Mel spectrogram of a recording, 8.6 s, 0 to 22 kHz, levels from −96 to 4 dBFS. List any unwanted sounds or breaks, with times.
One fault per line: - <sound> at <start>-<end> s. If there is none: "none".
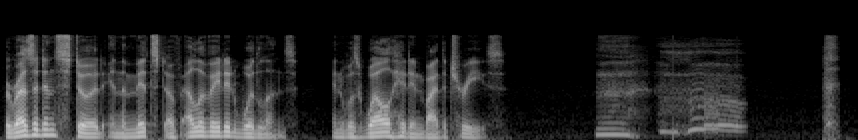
- sigh at 5.9-7.5 s
- breath at 8.2-8.4 s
